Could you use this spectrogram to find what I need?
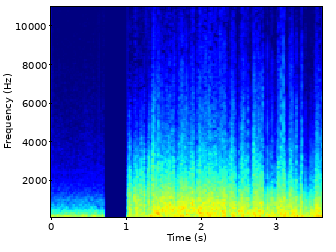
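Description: Wind blows hard outdoors.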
